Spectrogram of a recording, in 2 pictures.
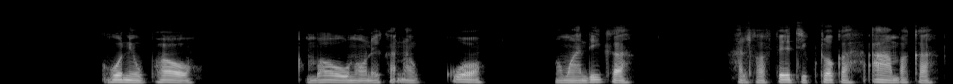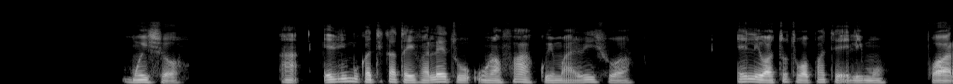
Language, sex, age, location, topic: Swahili, male, 18-24, Nakuru, education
